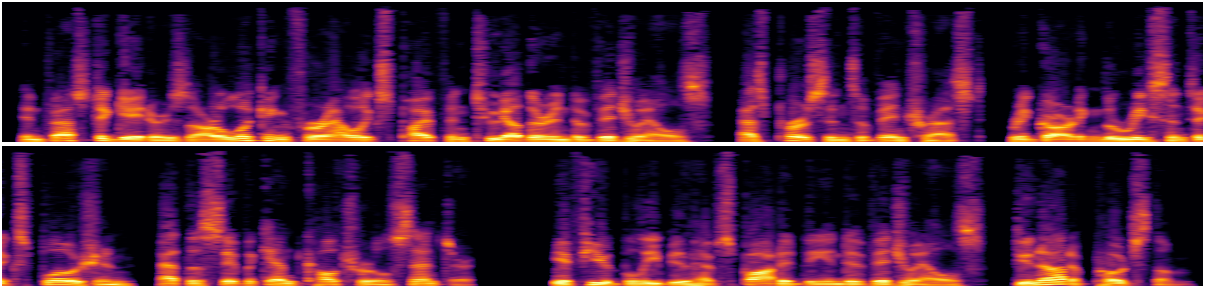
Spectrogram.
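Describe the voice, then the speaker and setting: A man's voice: mid-range voice, no room sound, natural voice. Man voicing a formal, dry-sounding emergency alert announcer. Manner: formal, impersonal. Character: male emergency alert announcer, impersonal and official. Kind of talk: scripted emergency alert reading.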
